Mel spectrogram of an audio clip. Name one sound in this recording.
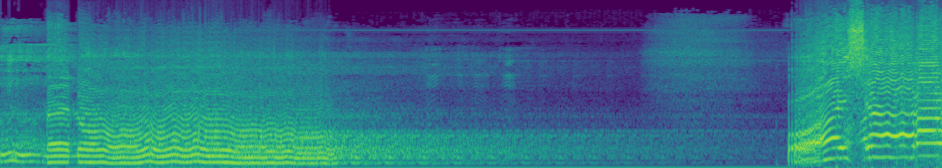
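A man chants a long, drawn-out melody into a microphone, heard through loudspeakers with a lingering echo.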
